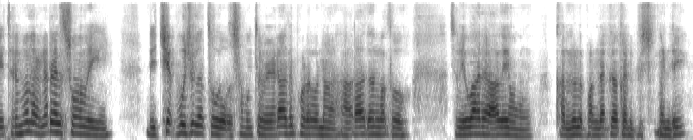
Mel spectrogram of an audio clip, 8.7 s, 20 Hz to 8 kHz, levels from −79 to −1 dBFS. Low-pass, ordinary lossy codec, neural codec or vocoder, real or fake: 7.2 kHz; AAC, 32 kbps; codec, 16 kHz in and 24 kHz out, 0.6 kbps, FireRedTTS-2 codec; fake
